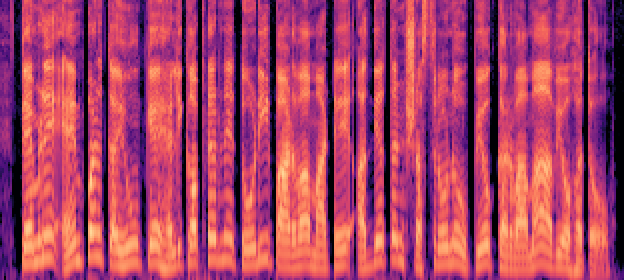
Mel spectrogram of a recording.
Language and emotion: Gujarati, neutral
